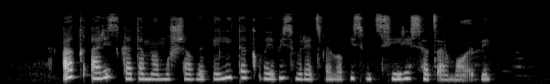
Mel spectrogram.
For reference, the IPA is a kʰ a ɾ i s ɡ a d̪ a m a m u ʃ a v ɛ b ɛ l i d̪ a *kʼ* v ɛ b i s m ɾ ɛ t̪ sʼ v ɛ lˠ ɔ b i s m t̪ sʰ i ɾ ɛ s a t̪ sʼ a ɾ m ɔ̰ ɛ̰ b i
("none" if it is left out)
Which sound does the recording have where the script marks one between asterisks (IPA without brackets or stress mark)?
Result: kʼ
